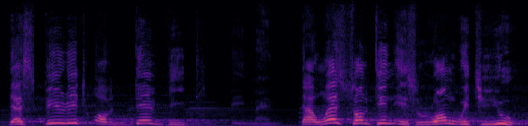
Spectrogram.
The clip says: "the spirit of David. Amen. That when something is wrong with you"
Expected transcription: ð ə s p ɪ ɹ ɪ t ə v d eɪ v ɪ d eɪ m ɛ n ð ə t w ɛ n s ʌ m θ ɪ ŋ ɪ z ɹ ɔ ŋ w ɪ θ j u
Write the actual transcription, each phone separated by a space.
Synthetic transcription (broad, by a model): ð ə s p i ɹ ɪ t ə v d eɪ v ɪ d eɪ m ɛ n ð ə t w ɛ n s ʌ m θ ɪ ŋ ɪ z ɹ ɔ ŋ w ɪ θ j u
